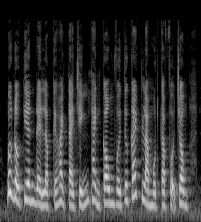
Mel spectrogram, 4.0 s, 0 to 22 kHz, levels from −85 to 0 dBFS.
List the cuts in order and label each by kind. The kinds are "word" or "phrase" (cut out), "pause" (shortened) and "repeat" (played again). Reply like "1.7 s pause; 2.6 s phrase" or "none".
none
